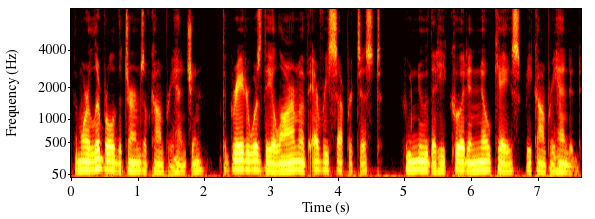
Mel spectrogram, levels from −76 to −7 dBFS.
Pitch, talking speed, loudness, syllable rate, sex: 100 Hz, 195 wpm, -20 LUFS, 5.7 syllables/s, male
